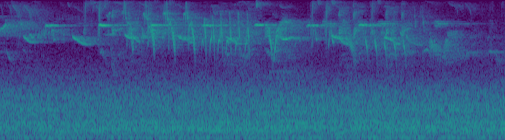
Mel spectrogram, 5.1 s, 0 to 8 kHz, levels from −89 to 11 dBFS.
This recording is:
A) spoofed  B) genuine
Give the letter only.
B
